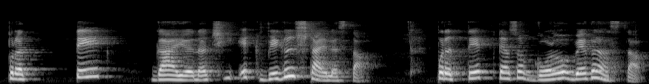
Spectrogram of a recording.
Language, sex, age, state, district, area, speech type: Goan Konkani, female, 18-30, Goa, Canacona, rural, spontaneous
